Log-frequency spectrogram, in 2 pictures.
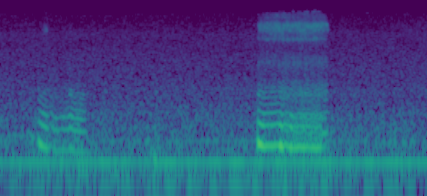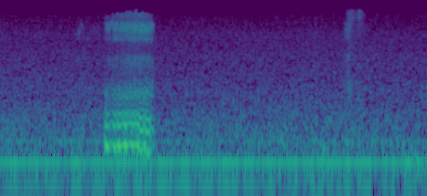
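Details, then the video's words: Domestic cat asleep and snoring: two harsh, raspy breathy snores about three seconds apart, each roughly half a second long, over a quiet room with a steady low electrical hum and a faint soft sound near the start. "Кот храпит"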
